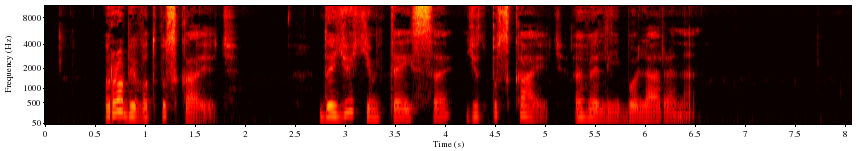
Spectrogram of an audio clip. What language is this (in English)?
Ukrainian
